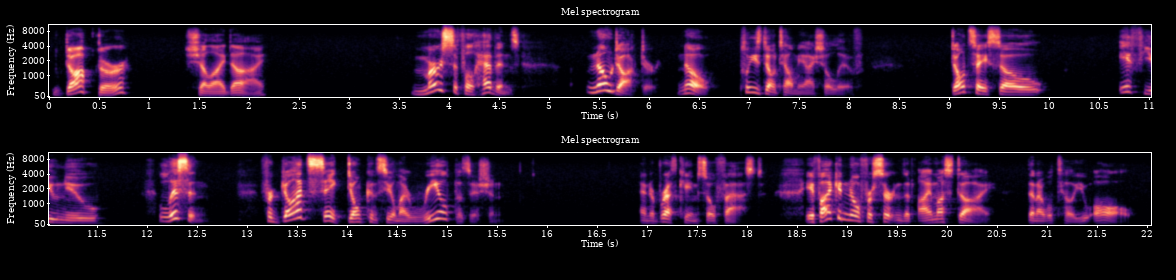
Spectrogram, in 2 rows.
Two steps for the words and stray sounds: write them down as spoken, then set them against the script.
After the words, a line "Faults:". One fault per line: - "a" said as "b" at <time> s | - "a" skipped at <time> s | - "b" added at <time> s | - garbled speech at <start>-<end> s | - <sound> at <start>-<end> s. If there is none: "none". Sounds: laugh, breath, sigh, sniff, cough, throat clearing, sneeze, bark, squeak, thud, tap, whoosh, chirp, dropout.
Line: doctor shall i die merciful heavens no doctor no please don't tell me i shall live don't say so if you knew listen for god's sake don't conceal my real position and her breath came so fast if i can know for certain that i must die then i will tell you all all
doctor shall i die merciful heavens no doctor no please don't tell me i shall live don't say so if you knew listen for god's sake don't conceal my real position and her breath came so fast if i can know for certain that i must die then i will tell you all
Faults:
- "all" skipped at 21.9 s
